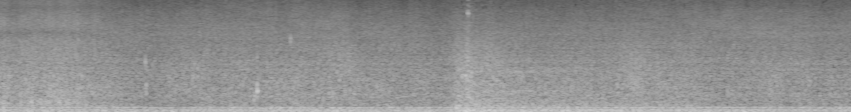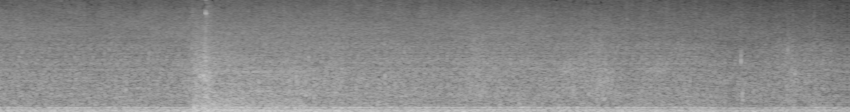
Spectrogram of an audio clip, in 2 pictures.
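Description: Water splashes and washes around a moving boat.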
